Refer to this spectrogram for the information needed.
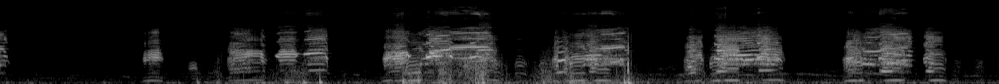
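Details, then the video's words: Geese at the mouth of the Sosúa river calling in duet honk back and forth in loud, nasal bursts, several voices overlapping in rough clusters about every second or two, with faint background hum. "El canto de los gansos"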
